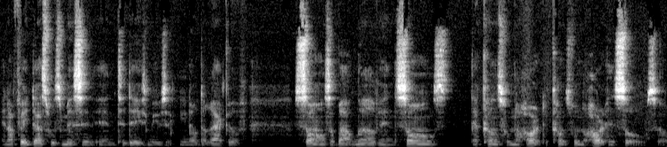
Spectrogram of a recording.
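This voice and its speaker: Brief: deep-voiced male singer being interviewed, husky tone, easygoing, filler-heavy. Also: moderate pace. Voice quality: deep talking voice. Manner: relaxed, reflective, many "you know" fillers. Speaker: singer guest. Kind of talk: interview answers.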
